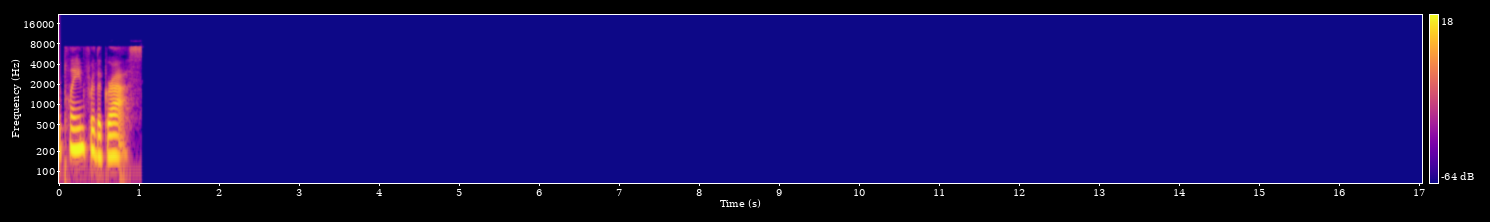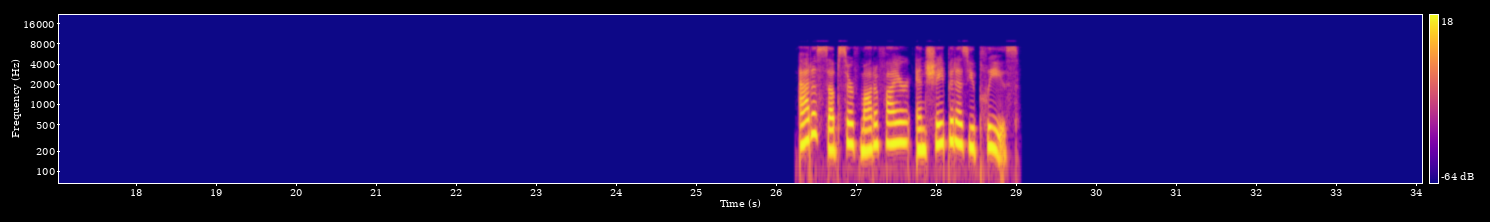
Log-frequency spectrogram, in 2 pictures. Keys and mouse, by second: 0.2 middle click, 1.7 KP_7, 2.6 shift+a, 5.1-5.7 shift+middle drag, 6.7 Tab, 7.1 s, 7.6-9.5 drag, 10.3 ctrl+r, 13.5 ctrl+middle click, 14.4 1, 14.8 click, 16.1-17.1 drag, 18.5 r, 19.1 click, 20.1 g, 20.5 click, 21.9 click, 22.8 r, 23.5 click, 24.0 g, 24.5 click, 25.4 Tab, 26.4 ctrl+2, 28.2 Tab, 29.8 ctrl+r, 32.3 click, 33.4 s, 33.8-34.0 drag.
